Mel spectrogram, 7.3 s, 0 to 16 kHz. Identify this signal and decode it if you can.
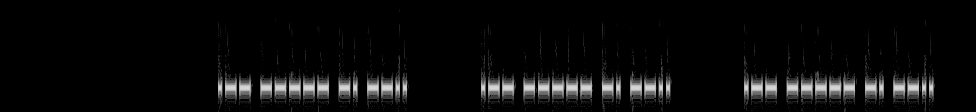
Morse code, heard as a keyed tone, about 46 wpm, 700 Hz. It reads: W0NZ W0NZ W0NZ
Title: USA Call Signs - 4 Characters - Repeated 3x - 45wpm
